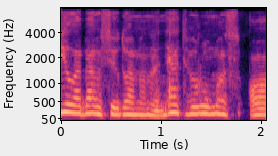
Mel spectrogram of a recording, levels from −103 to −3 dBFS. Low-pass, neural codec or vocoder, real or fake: 7.2 kHz; vocoder, 22.05 kHz, 80 mel bands, HiFi-GAN; fake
